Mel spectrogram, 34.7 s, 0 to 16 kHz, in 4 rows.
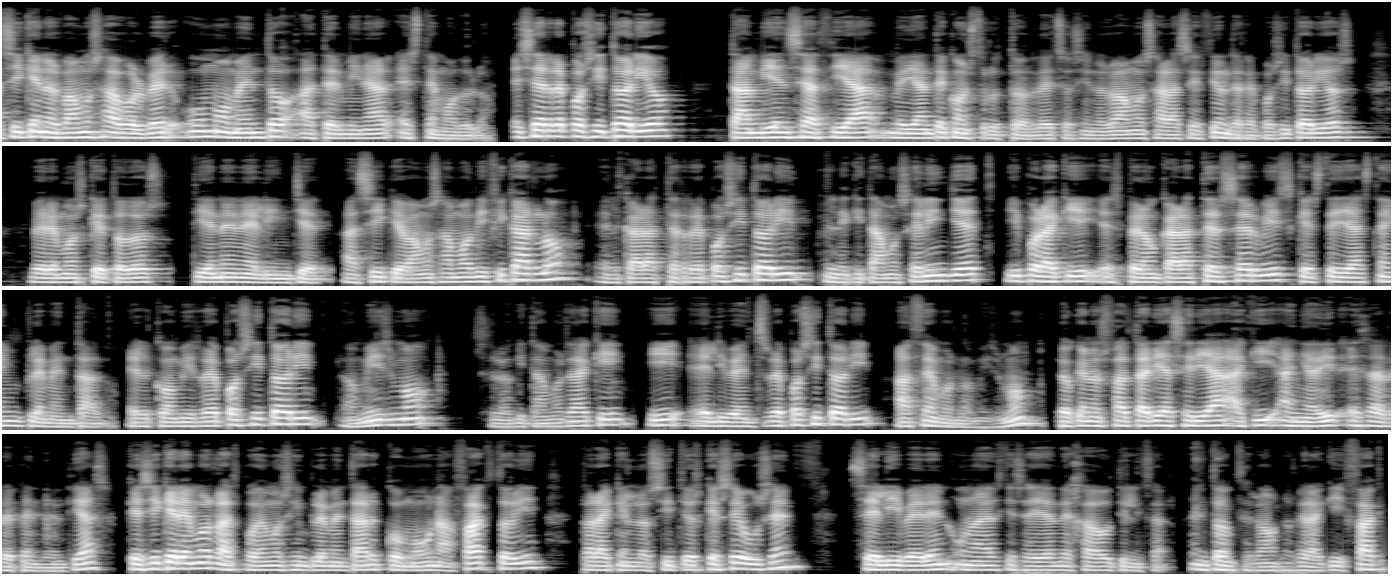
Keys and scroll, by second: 14.9 ctrl+alt+o, 21.0 ctrl+alt+o.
